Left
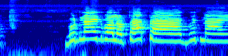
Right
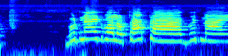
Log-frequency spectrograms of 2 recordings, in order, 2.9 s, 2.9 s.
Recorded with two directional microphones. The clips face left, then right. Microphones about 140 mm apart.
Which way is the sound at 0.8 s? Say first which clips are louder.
Left 2 dB; 50° left (ahead or behind).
